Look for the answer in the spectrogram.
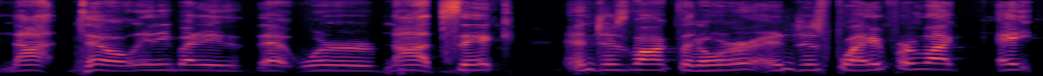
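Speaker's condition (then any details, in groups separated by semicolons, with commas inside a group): Cerebral palsy; eyes wander, trouble focusing eyes, difficulty focusing in vr, wears eyewear partly because of wandering eyes; voice always shot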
